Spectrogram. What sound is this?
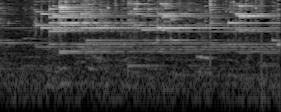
recording of wind chimes
chime, chiming, Minnesota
